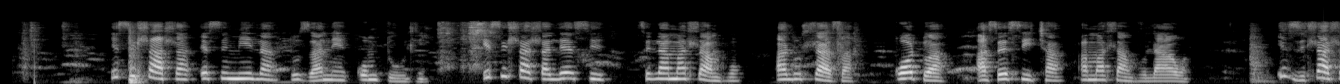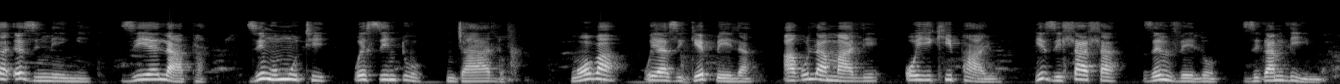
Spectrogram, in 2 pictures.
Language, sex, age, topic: North Ndebele, female, 36-49, health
